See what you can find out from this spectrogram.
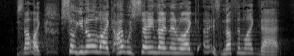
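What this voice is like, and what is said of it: Bad impression of a teenage girl. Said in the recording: “That was a bad impression”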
